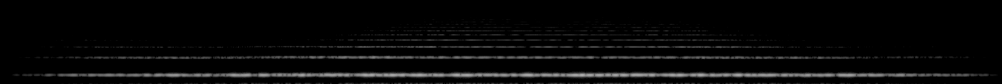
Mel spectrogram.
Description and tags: COLIN Nina 2014 2015 psycho
Synthetic sound "Pluck" of 00:10 seconds.
I wanted different ambiences and variations in a short time, a sound which says: "Something will happen next", like with horror movies.
So I applied different effects to obtain this sound:
Adjustable fade: fade up Linear in- Linear out
Amplification 18,4
Reflection
Noise reduction
Wahwah
Cross fade out
Cross fade in
Paulstretch
action, ambience, murder, Suspenseful, thriller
